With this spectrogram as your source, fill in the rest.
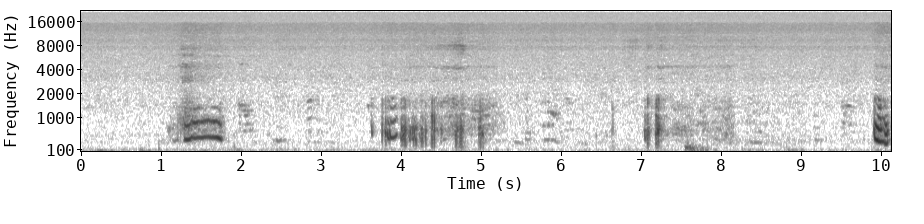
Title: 코 골며 자는 12살 귀염이 #강아지 #dog snoring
